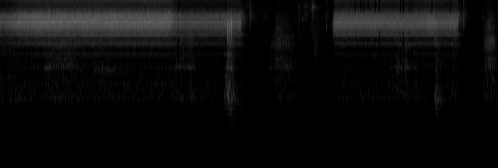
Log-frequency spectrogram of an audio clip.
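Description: Over a steady electrical hum, two brief crackling bursts follow needle movement and die away quickly: normal insertional activity; a voice starts at the end.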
